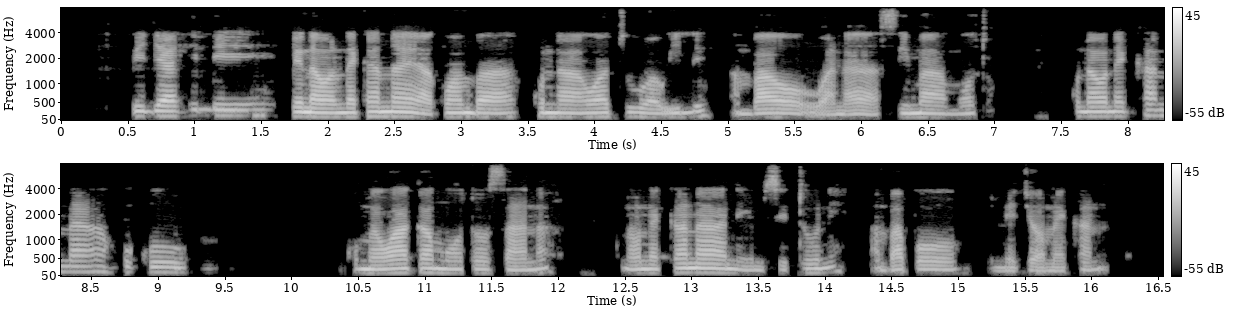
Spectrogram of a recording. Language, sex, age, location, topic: Swahili, male, 25-35, Nakuru, health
